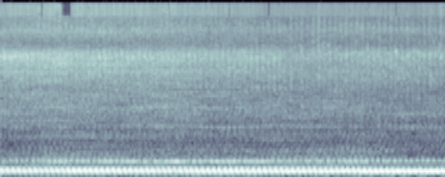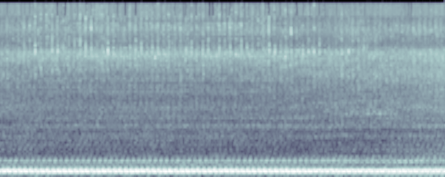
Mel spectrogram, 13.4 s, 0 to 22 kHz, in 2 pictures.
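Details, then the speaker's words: Freshly built Pontiac 428 V8, probably a 1969, tri-power, 9.5:1 forged pistons, mild cam: steady even idle about 900-950 rpm, slightly high for the cam, smooth mild lope, no knocks or misses; normal idle. "But that's the idle. It's not real radical. It's got just a nice sound to it."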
